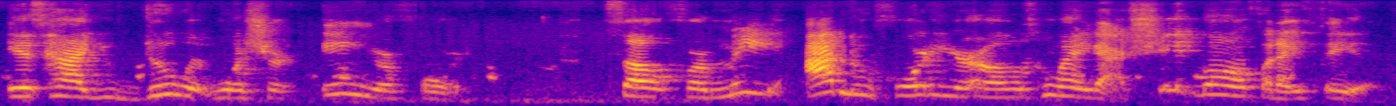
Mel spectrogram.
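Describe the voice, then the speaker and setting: A woman in her early thirties hosting a casual panel chat, animated and laughing often. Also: on the high side, moderate pace, slight background noise, low-quality recording. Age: 30s. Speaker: host.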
